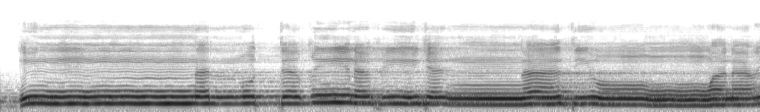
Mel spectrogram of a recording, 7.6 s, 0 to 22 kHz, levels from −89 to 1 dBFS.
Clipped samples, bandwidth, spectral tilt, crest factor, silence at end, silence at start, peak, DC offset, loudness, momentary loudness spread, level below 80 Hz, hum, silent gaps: under 0.1%; 9.4 kHz; -9 dB/octave; 10 dB; 0 s; 0 s; -6 dBFS; under 0.1%; -17 LUFS; 5 LU; -64 dBFS; none; none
